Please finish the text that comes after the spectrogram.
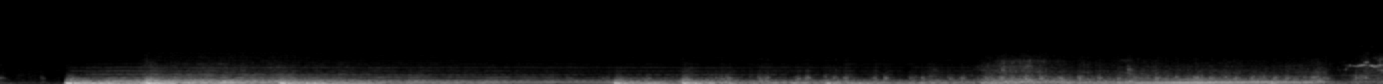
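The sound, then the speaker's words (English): An old motor car belonging to Wilf and Margaret McGregor chugs steadily, its throaty rumble swelling and shifting pitch as it rolls past, with no voices present. “They own a motor car.”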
